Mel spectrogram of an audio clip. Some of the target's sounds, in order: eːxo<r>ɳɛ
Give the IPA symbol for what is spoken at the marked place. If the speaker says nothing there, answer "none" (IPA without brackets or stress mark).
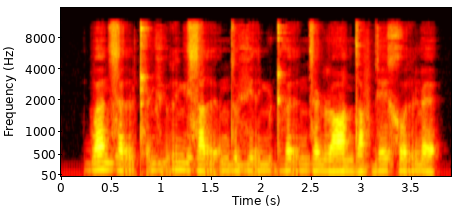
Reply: r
